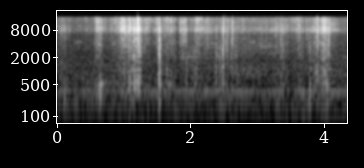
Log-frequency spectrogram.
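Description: Scattered light clicks and rustles of small objects being handled in a cardboard box: a plastic bag of items pushed aside and a hinged presentation case opened. A faint steady hum runs underneath.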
